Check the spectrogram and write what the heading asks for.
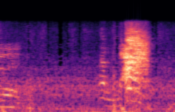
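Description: One short, loud, raspy yell about one and a half seconds in, over quiet background voices.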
